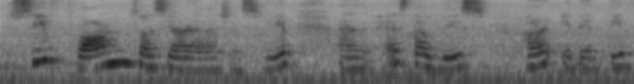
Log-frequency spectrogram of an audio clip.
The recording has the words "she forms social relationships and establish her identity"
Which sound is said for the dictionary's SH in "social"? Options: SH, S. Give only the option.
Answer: S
